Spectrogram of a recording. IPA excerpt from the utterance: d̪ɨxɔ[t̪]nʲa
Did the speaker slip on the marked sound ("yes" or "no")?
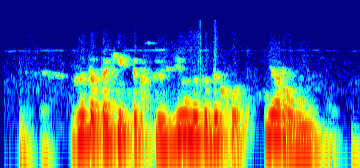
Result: no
